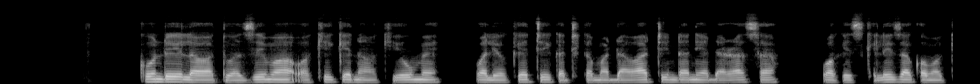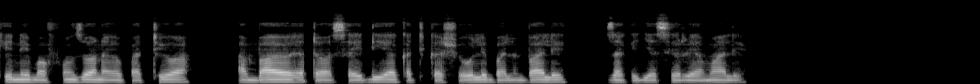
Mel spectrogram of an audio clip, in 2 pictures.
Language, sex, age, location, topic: Swahili, male, 18-24, Dar es Salaam, education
